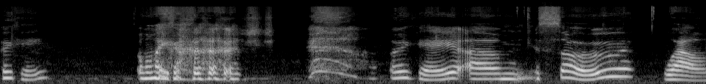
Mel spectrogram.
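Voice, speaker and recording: A high-pitched woman with an Australian accent, very slow, with long, frequent pauses and ordinary pitch variation. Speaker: beauty pageant contestant. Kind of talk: interview.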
